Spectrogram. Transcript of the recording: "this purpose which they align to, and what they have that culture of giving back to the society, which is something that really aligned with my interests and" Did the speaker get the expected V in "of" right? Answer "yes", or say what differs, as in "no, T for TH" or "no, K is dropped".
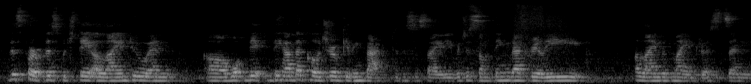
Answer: yes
